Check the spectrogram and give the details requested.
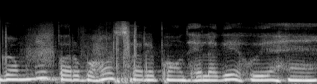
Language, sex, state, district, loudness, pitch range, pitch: Hindi, male, Jharkhand, Ranchi, -12 LUFS, 195-220 Hz, 200 Hz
